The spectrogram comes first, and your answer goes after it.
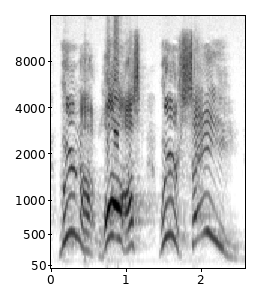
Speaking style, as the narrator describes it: the lady who was with a pianist for the singing group rolled down her window and yelled out

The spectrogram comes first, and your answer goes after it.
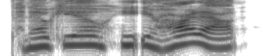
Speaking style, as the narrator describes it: Cassie whispered

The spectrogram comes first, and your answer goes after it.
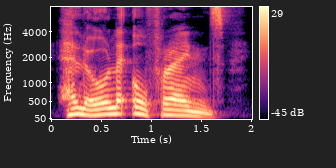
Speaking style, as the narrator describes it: he bellowed loudly

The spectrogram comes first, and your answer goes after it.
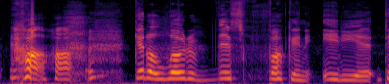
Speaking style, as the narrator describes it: Danny laughed

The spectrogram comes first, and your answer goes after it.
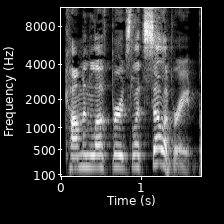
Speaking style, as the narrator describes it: Brian said cheerfully

